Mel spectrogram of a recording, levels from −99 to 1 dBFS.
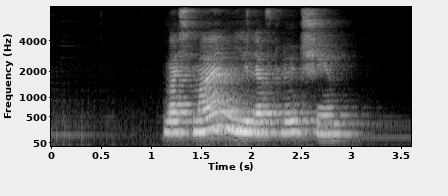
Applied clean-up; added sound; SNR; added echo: neural separator model SepFormer DNS4.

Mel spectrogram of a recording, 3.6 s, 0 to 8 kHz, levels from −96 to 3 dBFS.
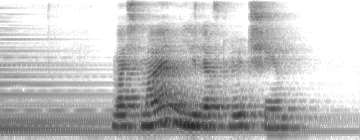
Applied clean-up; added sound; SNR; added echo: none; Acoustic guitar / Strum; 18 dB; reverberation time 0.7 s.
